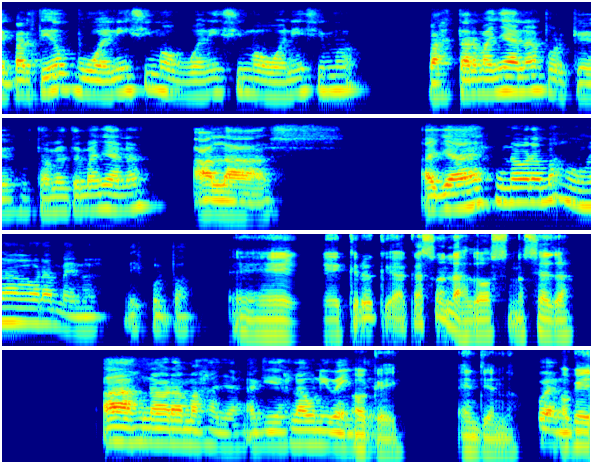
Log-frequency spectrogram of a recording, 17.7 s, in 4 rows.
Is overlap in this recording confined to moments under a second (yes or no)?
yes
